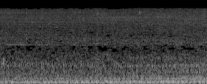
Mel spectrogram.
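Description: An engine idling steadily, a low, even rumble with general workshop noise over it.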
